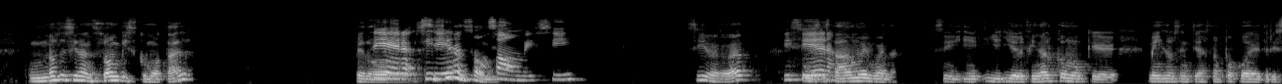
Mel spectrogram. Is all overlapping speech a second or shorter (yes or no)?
no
